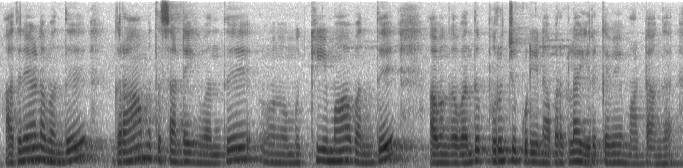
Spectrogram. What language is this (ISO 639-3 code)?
tam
